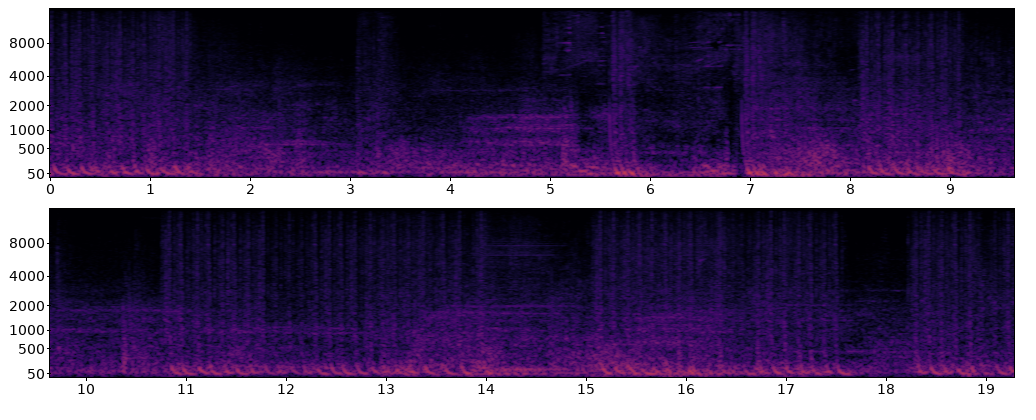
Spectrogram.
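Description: Video game gunfire crackles almost nonstop, with rapid bursts and single shots layered into a dense, busy barrage that stays at a fairly low level throughout.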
